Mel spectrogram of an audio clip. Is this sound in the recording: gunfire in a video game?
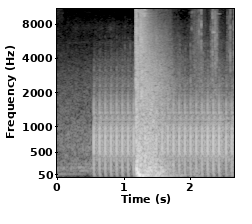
yes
